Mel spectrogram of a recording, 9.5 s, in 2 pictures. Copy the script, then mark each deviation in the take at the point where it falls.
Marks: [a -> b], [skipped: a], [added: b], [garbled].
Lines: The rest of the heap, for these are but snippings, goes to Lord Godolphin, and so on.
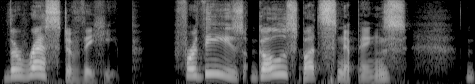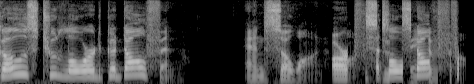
The rest of the heap, for these [are -> goes] but snippings, goes to Lord Godolphin, and so on. [garbled]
